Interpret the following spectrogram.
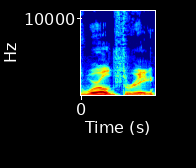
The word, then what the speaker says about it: WWW: During the events of the first game, the evil syndicate WWW, pronounced World 3.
